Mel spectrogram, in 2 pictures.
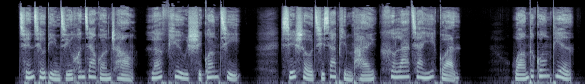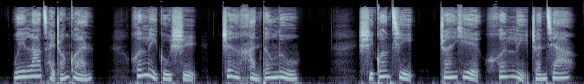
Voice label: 国语女声配音 广告 性感 诱人; 婚嫁; 全球顶级婚嫁广场love you时光纪

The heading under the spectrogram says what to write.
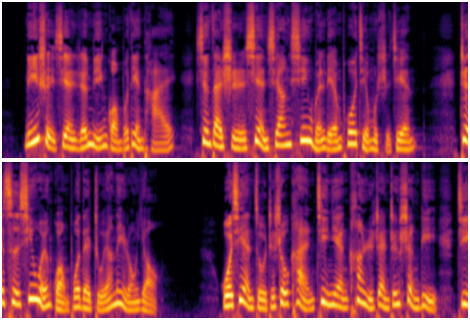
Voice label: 女 新闻; 邻水县乡新闻联播

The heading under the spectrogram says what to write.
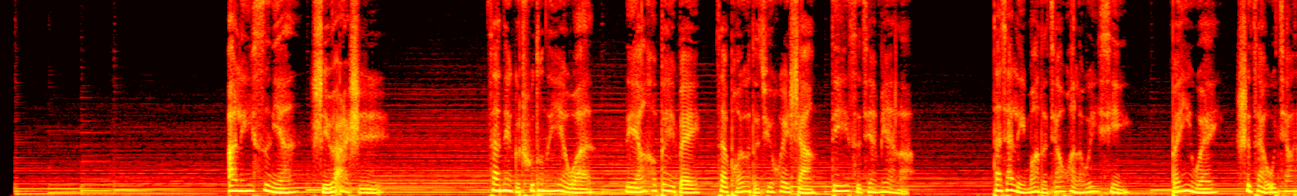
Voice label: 女 旁白 磁性 端庄 成熟 抒情; 爱的旅程

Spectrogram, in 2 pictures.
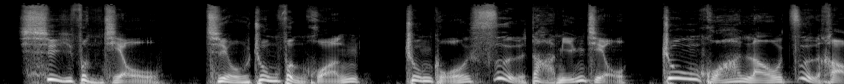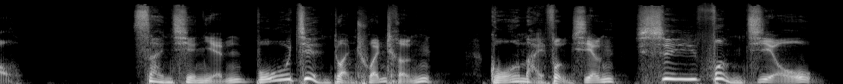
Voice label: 男, 广告 宣传片 圣诞PARTY 广告配音; 西凤之夜

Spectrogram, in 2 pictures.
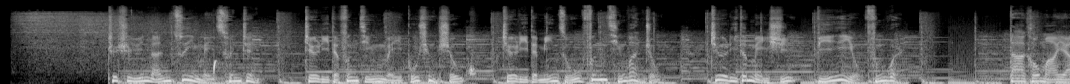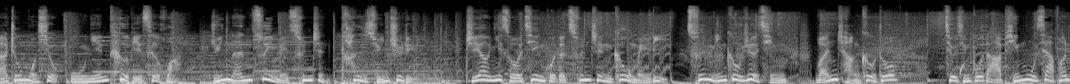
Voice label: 男 宣传片 最美村镇

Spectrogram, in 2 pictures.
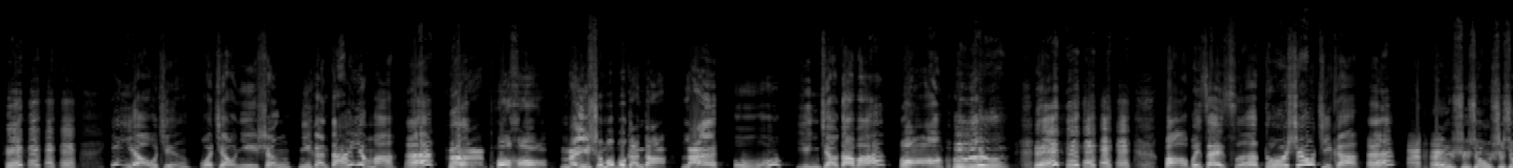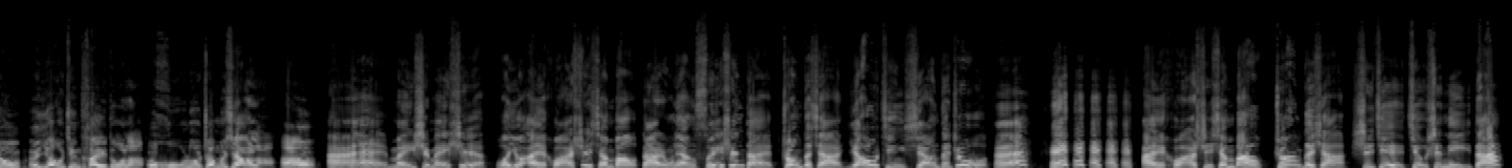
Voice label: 男; 西游爱华仕箱包成品

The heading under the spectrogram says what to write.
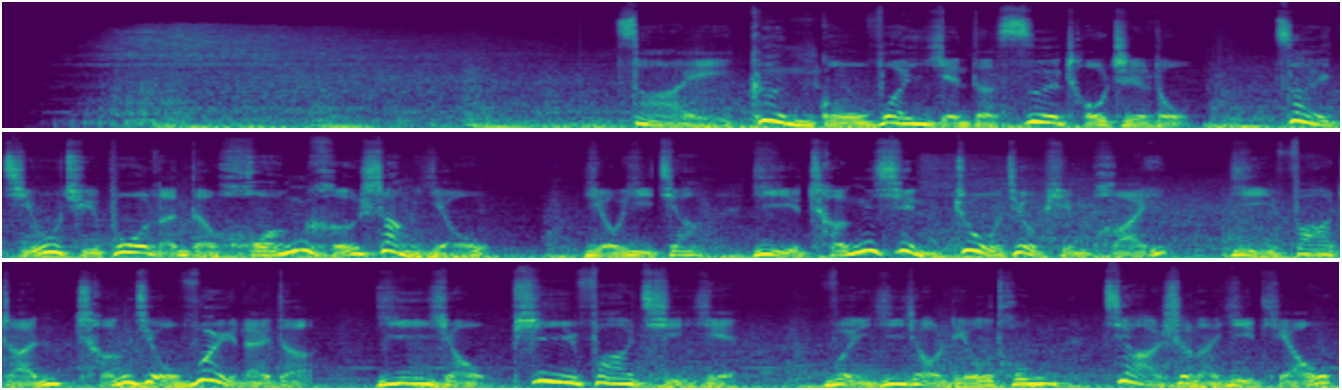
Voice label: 男 宣传片 药业宣传配音; 兰州西城药业

